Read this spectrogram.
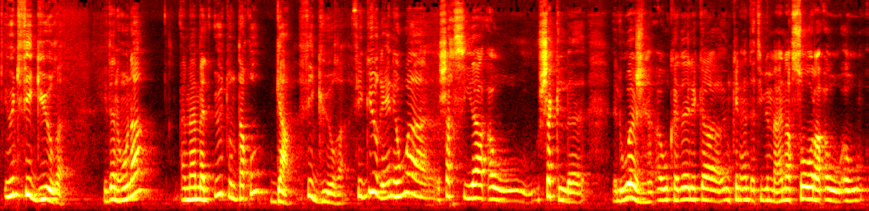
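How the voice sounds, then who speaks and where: A man with a fairly high voice teaches a phonetics lesson. He speaks slowly and deliberately, repeating sounds and example words so learners can follow. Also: darkish tone. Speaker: French teacher.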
